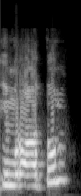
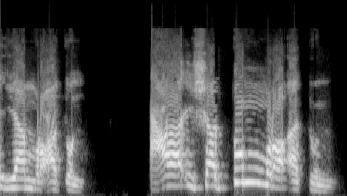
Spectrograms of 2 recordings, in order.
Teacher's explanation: ইমরাতু শব্দের আগে অন্য শব্দ যদি আসে, তাইলে আলিফটি শুধু লেখায় আসে, উচ্চারণে আসে না। যেমন হিয়ামরাআতুন, সে একজন মহিলা, আগের যেই হরফটার সাথে মিমটা আটকে যায়, আলিফটা পড়ে যায়।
